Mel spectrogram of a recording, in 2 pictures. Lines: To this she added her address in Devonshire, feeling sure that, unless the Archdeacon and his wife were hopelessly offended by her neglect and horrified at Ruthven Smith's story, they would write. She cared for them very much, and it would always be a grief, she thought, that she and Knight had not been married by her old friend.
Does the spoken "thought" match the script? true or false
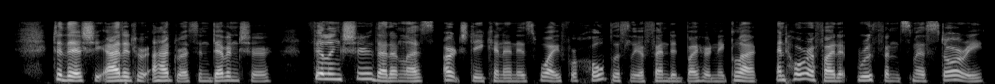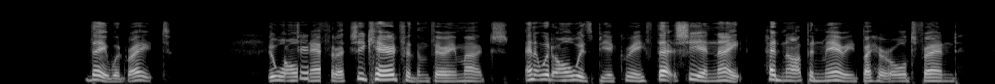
false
